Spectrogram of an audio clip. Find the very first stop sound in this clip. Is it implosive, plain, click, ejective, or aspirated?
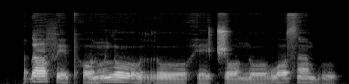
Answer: implosive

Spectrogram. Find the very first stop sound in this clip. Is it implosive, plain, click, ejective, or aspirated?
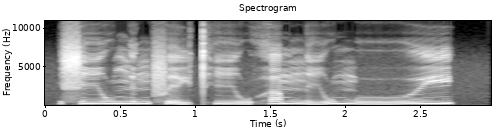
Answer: aspirated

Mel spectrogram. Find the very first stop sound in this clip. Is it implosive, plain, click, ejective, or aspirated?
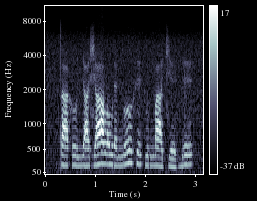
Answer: plain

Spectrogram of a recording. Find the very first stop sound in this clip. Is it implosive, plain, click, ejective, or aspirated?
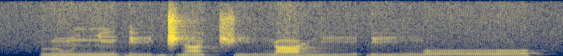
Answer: implosive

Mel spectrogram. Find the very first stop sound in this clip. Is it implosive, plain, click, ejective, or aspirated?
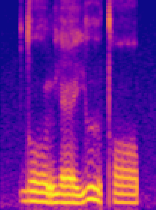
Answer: plain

